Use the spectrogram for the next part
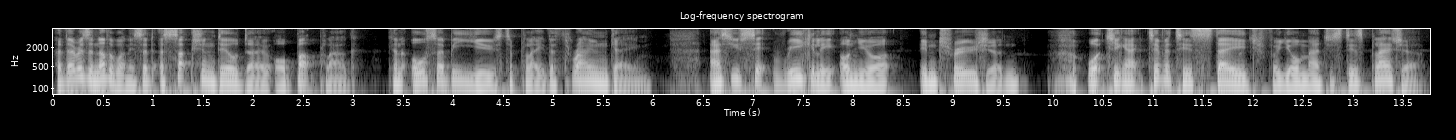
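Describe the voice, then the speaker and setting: A man's voice: mid-range voice, sing-song, unhurried, darkish tone. A British man co-hosting a podcast, chatting casually and reading out lists in a frank, playful way. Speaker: podcast co-host. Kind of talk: casual chat, reading out from a list.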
